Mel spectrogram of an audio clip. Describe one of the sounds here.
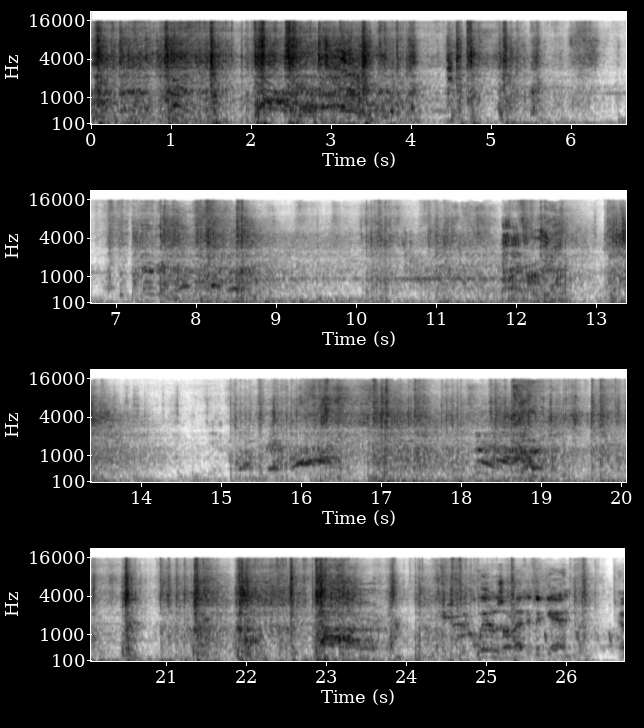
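Gunfire and energy blasts crackle in a fast game fight.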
